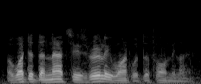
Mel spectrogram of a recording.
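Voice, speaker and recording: An actor playing a cool, self-assured private detective in a 1950s radio drama, composed and clipped on a vintage recording. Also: male voice, lowish voice, very fast, husky, highs cut off. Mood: attentive, businesslike. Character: cool, self-assured married male private detective, narrating his case.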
